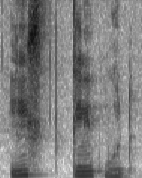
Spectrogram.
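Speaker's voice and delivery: "East Clintwood" slow, with a hard k; mother's mispronunciation. Retold or imitated. Comic imitating her mother mispronouncing Eastwood. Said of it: "when she would say".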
